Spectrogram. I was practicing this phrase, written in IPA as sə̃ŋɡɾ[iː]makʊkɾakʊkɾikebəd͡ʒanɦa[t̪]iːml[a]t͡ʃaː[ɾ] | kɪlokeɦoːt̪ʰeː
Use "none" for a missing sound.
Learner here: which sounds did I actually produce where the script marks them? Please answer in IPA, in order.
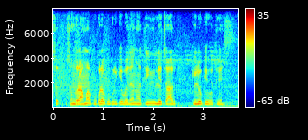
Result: aː, t̪, e, ɾ

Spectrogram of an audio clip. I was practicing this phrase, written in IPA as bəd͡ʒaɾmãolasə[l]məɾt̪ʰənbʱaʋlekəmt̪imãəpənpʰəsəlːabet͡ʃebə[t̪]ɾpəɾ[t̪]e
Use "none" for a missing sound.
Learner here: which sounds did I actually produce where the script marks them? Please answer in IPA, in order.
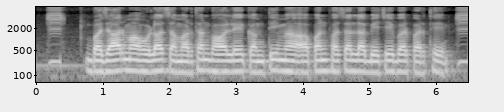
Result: none, none, t̪ʰ

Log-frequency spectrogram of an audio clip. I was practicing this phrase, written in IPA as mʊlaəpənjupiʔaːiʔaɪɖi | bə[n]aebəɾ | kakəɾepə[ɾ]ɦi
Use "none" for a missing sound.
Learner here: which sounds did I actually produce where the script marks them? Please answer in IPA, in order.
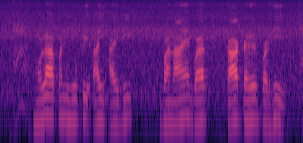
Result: n, ɽ

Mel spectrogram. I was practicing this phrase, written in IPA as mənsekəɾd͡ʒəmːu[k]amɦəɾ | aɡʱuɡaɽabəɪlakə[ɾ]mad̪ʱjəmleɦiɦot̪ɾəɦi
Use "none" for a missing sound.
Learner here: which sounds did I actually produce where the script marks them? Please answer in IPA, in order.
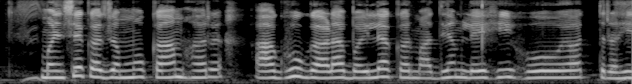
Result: k, ɾ

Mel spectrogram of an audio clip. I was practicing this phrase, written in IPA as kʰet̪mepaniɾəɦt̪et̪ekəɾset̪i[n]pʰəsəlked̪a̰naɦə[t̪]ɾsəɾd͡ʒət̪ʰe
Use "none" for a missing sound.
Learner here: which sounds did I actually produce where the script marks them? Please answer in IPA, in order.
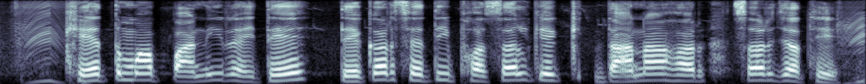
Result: none, none

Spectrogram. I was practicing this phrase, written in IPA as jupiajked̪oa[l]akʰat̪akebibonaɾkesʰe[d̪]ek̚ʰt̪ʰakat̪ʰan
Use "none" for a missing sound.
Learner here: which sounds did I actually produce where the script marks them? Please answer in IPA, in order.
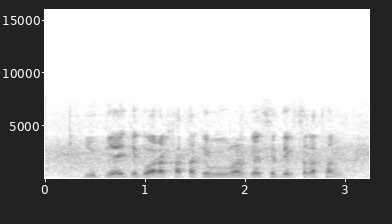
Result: ɾ, d̪

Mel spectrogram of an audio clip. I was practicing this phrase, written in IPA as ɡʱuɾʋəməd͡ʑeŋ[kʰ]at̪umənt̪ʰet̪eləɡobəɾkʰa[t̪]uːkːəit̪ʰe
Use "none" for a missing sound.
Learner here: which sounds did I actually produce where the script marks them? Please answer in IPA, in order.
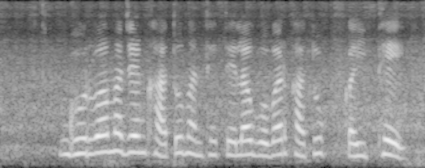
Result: kʰ, t̪

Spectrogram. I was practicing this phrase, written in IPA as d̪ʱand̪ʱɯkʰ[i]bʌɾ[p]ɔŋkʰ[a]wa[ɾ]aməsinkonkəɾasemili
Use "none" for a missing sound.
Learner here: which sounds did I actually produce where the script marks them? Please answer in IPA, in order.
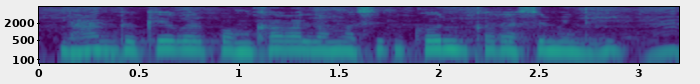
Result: e, p, a, l

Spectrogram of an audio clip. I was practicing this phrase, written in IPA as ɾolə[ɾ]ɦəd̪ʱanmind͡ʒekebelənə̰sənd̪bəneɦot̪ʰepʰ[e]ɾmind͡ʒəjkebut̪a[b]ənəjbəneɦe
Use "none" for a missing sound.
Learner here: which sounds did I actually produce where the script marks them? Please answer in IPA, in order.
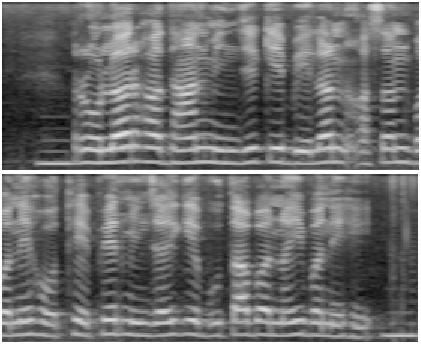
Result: ɾ, e, b

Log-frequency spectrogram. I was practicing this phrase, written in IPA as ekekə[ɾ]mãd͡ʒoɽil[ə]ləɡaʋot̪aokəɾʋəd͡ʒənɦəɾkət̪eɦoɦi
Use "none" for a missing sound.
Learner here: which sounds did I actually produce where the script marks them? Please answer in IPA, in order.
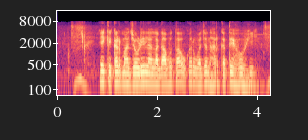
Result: ɽ, a

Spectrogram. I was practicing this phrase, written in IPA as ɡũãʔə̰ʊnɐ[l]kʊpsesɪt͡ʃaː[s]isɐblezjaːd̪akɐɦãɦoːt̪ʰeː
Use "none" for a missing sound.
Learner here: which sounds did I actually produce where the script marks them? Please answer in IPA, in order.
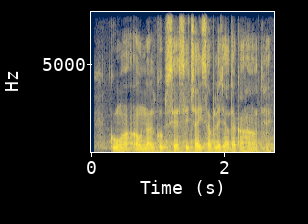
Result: l, none

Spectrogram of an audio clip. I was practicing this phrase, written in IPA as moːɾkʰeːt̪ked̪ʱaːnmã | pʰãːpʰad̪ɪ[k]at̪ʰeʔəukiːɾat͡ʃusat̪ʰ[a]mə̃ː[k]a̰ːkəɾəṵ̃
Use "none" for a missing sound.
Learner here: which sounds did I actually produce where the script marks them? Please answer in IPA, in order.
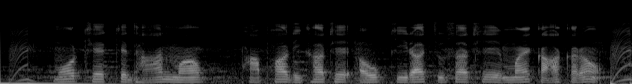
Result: kʰ, e, k

